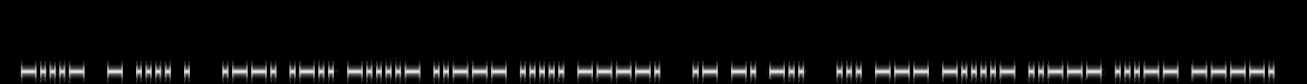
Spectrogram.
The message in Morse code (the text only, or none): <BT> THE PL-259 AND SO-239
